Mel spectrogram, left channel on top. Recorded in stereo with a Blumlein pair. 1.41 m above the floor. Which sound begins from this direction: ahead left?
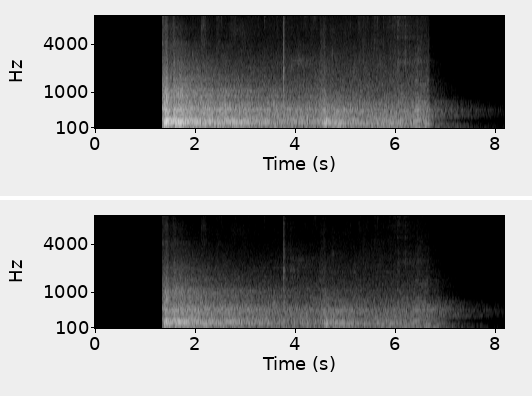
A door slam, at 1.3 s.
